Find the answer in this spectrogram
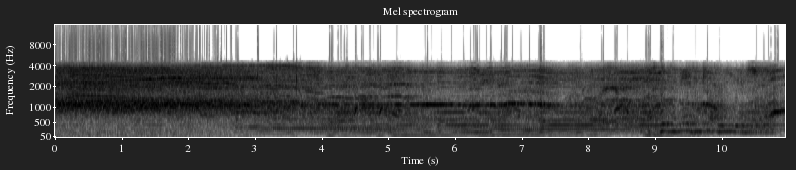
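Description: A piano played live on stage while a crowd of fans screams and cheers in a large hall. The screaming is loudest at the start and eases, leaving steady sustained piano chords.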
